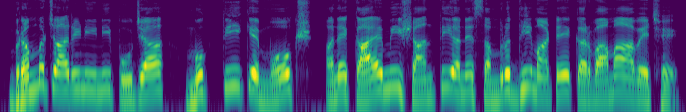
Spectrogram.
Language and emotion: Gujarati, neutral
